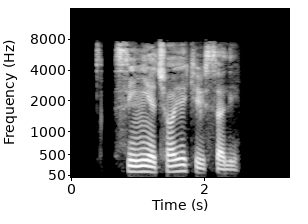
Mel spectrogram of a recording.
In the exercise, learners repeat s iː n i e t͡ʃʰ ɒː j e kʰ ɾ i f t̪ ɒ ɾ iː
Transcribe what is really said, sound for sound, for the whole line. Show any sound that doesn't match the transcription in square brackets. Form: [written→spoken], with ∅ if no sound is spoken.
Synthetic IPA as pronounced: s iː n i e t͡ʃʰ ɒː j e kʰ ɾ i [f→s] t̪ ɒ [ɾ→l] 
